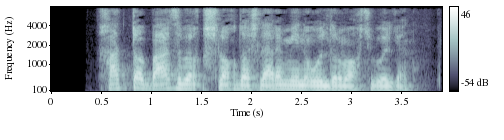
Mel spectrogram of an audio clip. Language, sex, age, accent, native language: Uzbek, male, 18-24, Toshkent viloyati, Uzbek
